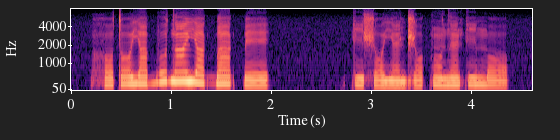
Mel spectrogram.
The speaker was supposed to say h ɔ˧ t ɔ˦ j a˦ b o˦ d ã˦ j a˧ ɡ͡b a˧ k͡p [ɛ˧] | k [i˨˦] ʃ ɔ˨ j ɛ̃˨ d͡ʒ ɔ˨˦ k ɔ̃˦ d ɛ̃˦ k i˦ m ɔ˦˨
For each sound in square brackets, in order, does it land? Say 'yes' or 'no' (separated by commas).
no, no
